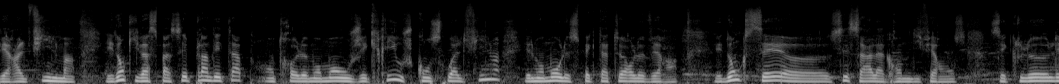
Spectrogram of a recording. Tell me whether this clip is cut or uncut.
uncut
